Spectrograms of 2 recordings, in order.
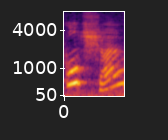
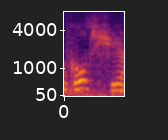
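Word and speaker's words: Goldshire: Is it gold shire or gold shear? I don't know. I keep hearing it pronounced differently all the time. I say gold shear because I'm British, innit?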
